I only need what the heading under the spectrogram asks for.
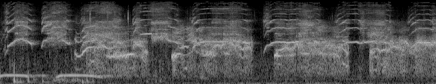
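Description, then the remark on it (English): A couple of rabbits shriek in shrill, piercing squeals, overlapping cries rising and falling in pitch almost without pause, loud, with a brief lower wail near the start. “Just then, a couple of the bunnies shrieked.”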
